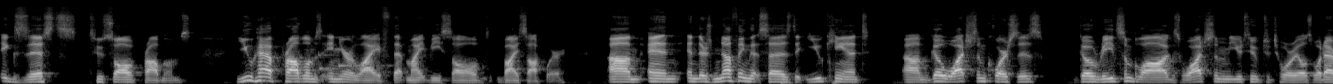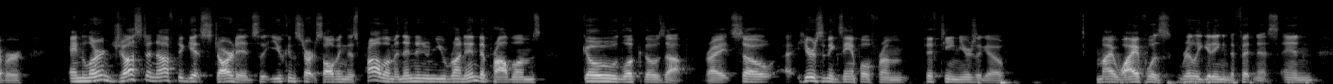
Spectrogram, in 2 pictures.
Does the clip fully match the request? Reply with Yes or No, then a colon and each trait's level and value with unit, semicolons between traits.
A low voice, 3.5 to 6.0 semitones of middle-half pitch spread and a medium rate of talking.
Yes: low, 120 Hz; average, 4.2 semitones; average, 185 wpm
